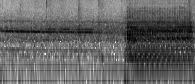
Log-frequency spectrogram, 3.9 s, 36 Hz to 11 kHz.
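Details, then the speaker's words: Coachmen Catalina 293QB travel trailer, slide-out extending: a low steady motor hum rises to a louder, even buzz as the slide seats itself. Normal slide-out motor noise, no grinding. "That is okay to hear. Don't panic when you hear it. Nothing's grinding anything. That is just the slide itself setting. So don't worry about that."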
